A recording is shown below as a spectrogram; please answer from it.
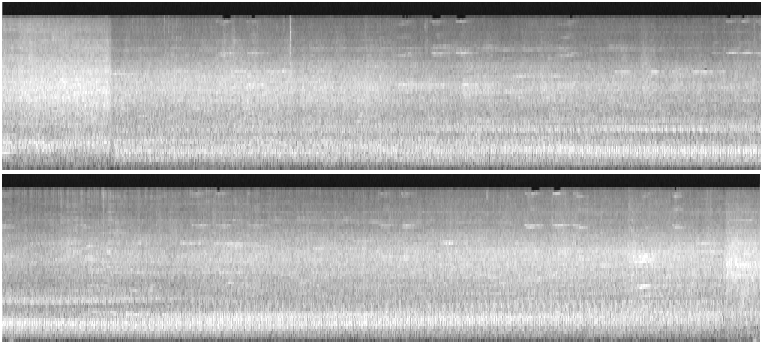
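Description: Simulated diesel truck engine from the sound modules of RC model trucks, running steadily with a rapid, even throb and swelling slightly towards the middle.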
